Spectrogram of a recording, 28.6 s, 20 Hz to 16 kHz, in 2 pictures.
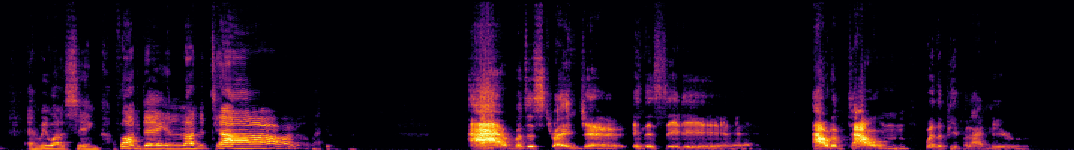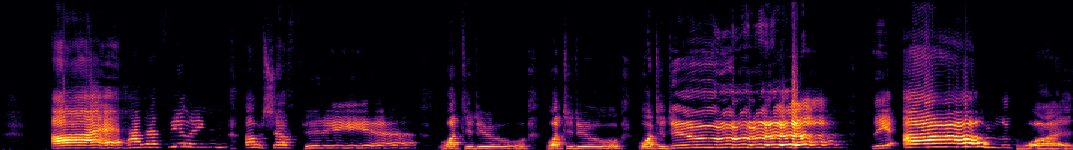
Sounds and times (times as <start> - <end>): Male singing: 0.4 - 4.2, 10.8 - 13.6, 15.0 - 28.6.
